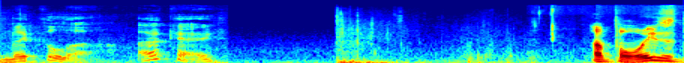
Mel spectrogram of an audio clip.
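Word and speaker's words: Miquella: Oh, it's pronounced Mikola.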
